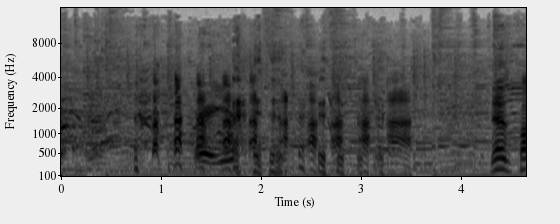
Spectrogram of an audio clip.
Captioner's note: hunters laughing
